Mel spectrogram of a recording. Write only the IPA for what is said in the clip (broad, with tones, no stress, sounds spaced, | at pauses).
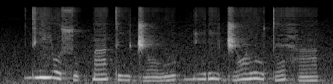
d i˦ j o˦˨ s u˨ k͡p ã˧ t i˨ d͡ʒ ɔ̃˨ w u˨˦ ɡ͡b i˦ ɾ i˦˨ d͡ʒ ɔ̃˨˦ l u˦˨ t ɛ̃˨˦ h ã˧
